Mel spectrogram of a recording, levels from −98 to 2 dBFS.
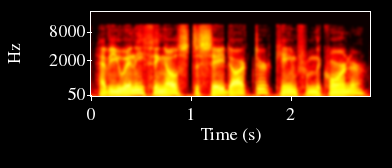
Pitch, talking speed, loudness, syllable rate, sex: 125 Hz, 235 wpm, -16 LUFS, 6.6 syllables/s, male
